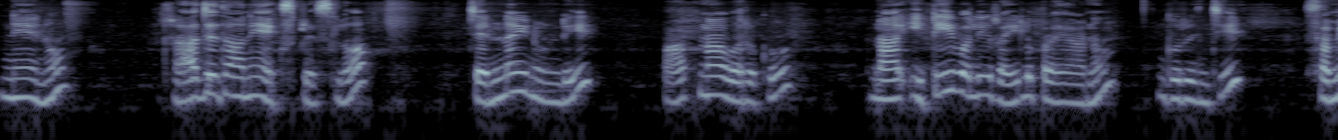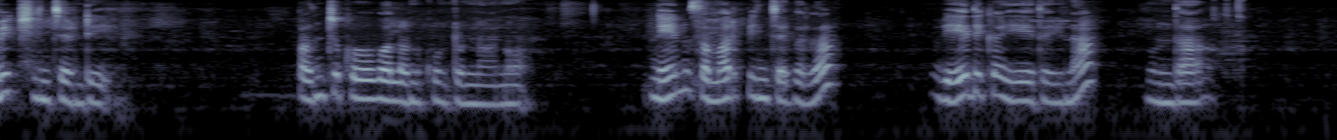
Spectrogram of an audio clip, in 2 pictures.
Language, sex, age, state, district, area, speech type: Telugu, female, 45-60, Telangana, Peddapalli, urban, read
